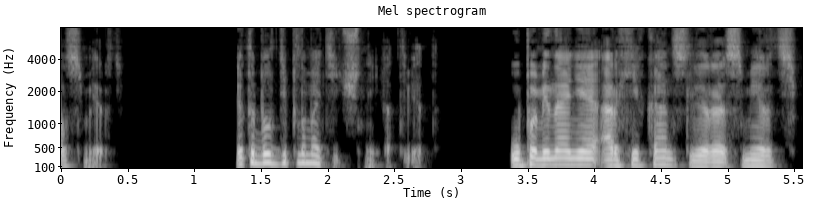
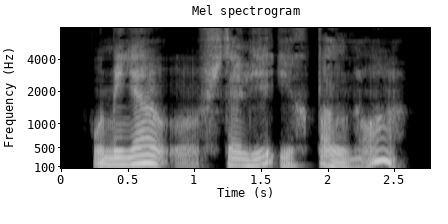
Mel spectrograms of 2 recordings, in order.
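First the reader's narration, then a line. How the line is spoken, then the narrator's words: Thoughtful drawl. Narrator (Russian): задумчиво протянул чудакулли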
